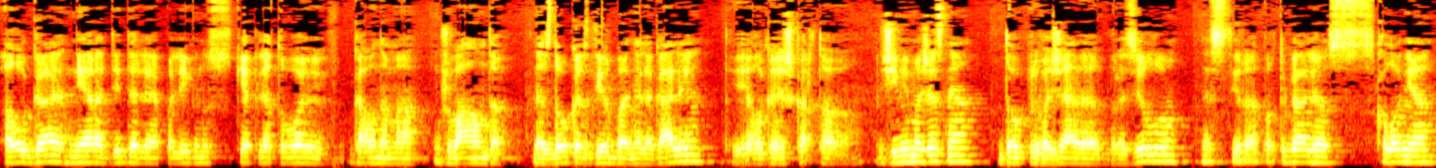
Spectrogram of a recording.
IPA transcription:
ɐlˠˈɡɐ ˈnʲeːrɐ ˈdʲɪdʲɛlʲeː pɐˈlʲiːɡʲɪnʊs kʲiɛk lʲɛtʊˈʋoːj ˈɡɐʊnɐmɐ ʊʃ ˈʋɑːlˠɐndɐ nʲɛs ˈdɐʊk kɐs ˈdʲiːrbɐ nʲɛlʲɛˈɡɑːlʲɛɪ tɐɪ ɐlˠˈɡɐ ɪʃ ˈkɐrtoː ˈʒʲiːmʲɛɪ mɐˈʒʲæːsʲnʲeː dɐʊk pʲrʲɪʋɐˈʒʲæːʋʲæː brɐˈzʲɪlˠuː nʲɛs iːˈrɐ poːrtʊˈɡɑːlʲɪjoːs koːˈlˠoːnʲɪjɛ

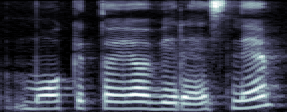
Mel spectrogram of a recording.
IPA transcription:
ˈmoːkʲɪtoːjoː ʋʲɪˈrʲæːsʲnʲeː

